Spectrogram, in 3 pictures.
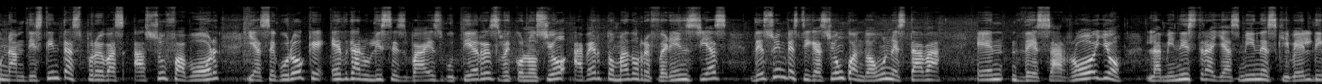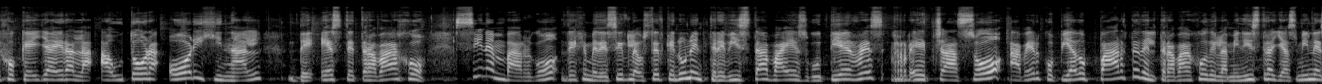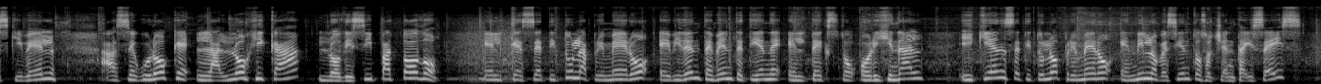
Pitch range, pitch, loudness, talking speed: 200-255 Hz, 225 Hz, -18 LUFS, 130 wpm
